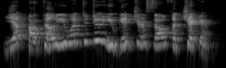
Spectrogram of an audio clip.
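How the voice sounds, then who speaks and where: Woman as a confident, emphatic village wise man, bright-voiced. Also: sits high, very animated, normal speed, pitched above the performer's own voice, heavily acted. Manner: emphatic, repeats yes and yep. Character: eager, confident village wise man giving odd advice. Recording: echoey living room.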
